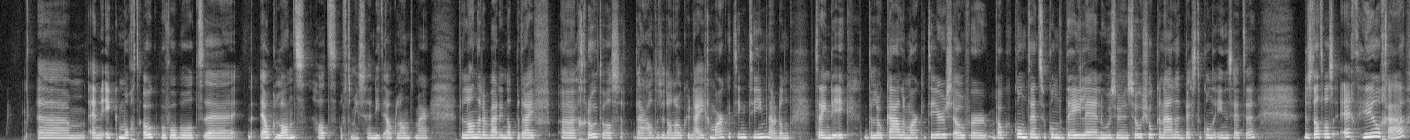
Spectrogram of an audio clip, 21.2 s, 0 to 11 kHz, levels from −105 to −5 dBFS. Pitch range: 200-235 Hz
